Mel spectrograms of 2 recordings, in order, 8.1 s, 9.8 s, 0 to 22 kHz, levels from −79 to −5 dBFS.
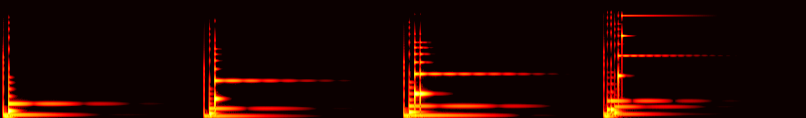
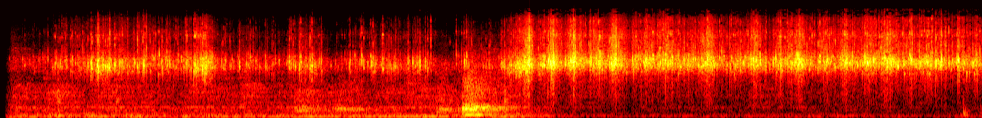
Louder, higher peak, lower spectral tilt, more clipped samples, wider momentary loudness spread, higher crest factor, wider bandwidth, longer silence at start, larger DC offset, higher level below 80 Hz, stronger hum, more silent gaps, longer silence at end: second, -25 LUFS vs -18 LUFS; second, -4 dBFS vs 0 dBFS; first, -4.5 dB/octave vs 0 dB/octave; neither; first, 24 LU vs 15 LU; about the same, 26 dB vs 22 dB; second, 13.5 kHz vs 16.5 kHz; about the same, 0 s vs 0.1 s; neither; first, -42 dBFS vs -48 dBFS; neither; first, 1.82-2.02 s, 3.90-3.94 s, 5.95-6.01 s vs none; first, 1.4 s vs 0 s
